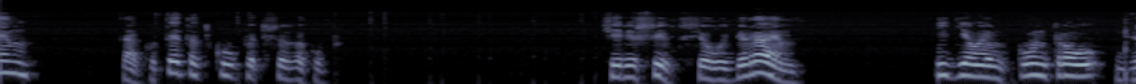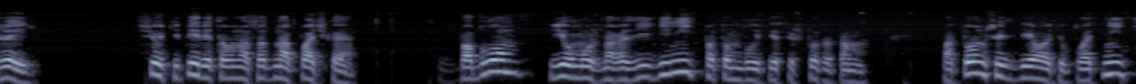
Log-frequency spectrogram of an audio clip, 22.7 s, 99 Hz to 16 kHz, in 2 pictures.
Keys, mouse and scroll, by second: 2.4 click, 4.8 shift+click, 5.9 shift+click, 6.4 shift+click, 12.9 click, 15.1 click, 15.8-18.4 drag, 19.4-20.0 middle drag, 20.5-21.4 middle drag.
